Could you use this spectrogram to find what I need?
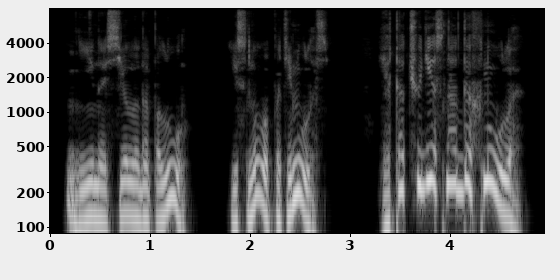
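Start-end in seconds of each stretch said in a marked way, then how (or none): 3.3-4.7 bright, delighted, very high joyful cry. Nina, stretching on the floor, speaks to the narrator: joyful exclamation. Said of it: "радостно воскликнула она".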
